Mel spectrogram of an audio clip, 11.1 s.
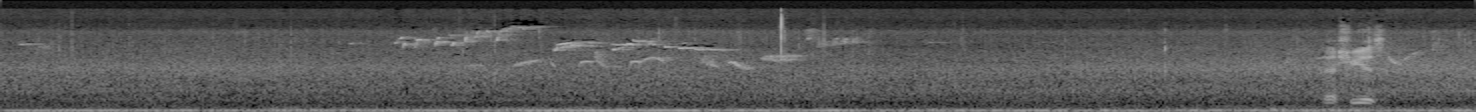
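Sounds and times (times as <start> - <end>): songbird chirping: 0.0 - 0.6, 2.4 - 7.7, 8.7 - 11.0.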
